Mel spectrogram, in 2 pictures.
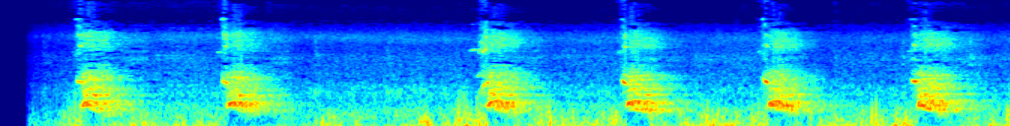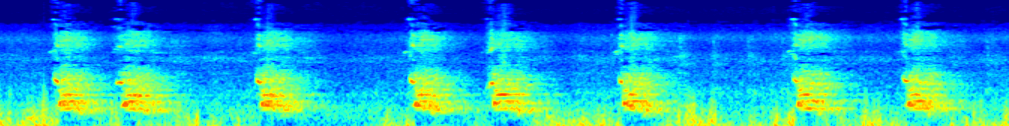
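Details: An angry Dobermann barks at a lizard. Deep, harsh barks come one after another, about one and a half per second, with slightly uneven spacing and no pause over ten seconds.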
